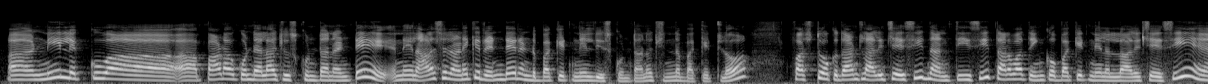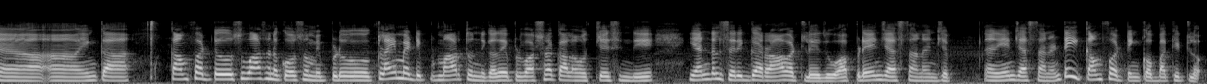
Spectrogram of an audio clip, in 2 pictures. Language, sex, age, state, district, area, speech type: Telugu, female, 30-45, Andhra Pradesh, Sri Balaji, urban, spontaneous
